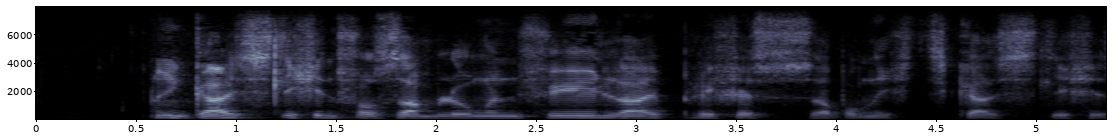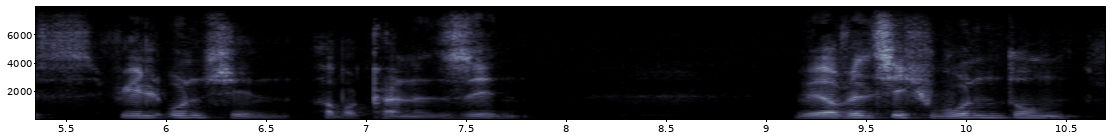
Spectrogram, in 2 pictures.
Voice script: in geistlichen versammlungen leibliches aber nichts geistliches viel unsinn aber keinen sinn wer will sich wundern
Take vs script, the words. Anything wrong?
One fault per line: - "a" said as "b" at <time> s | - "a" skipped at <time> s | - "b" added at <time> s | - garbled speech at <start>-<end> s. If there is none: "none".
- "viel" added at 2.4 s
